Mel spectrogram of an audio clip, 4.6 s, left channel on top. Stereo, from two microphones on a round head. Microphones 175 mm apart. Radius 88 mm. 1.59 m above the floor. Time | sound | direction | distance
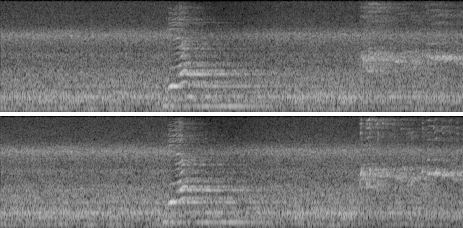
1.6 | a child speaking | 15° right (ahead or behind) | 5.5 m
3.6 | laughter | 70° right (ahead or behind) | 9.5 m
